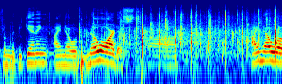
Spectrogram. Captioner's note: audience applauding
